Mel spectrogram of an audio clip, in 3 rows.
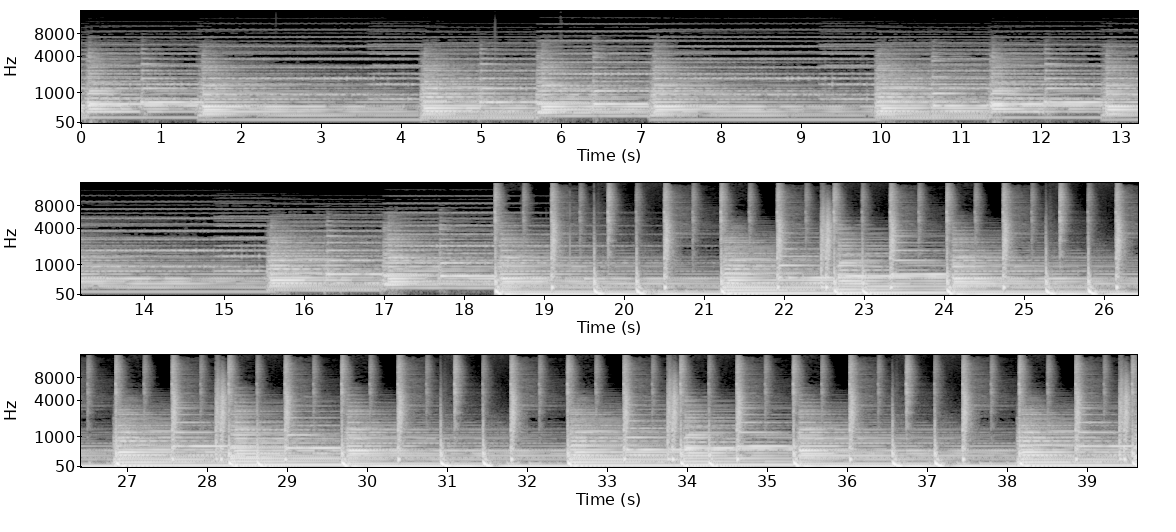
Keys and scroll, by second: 23.0 space.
